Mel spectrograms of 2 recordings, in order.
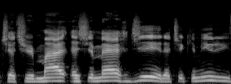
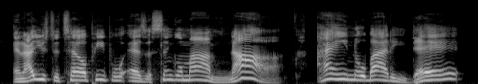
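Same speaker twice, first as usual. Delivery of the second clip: put-on lively, expressive voice with swooping pitch; 4 semitones higher than usual. Reading out a comment in the commenter's voice: imitating Anitra's voice. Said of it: "I'm talking like Anitra, y'all".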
